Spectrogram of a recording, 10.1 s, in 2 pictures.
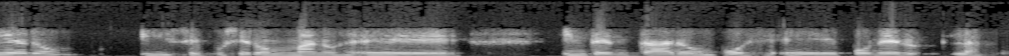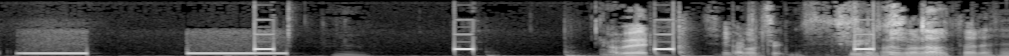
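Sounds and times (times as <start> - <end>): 
speech: 0.0 - 5.2, 6.7 - 7.0, 8.1 - 10.0
telephone busy tone after a dropped call: 5.2 - 6.5.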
